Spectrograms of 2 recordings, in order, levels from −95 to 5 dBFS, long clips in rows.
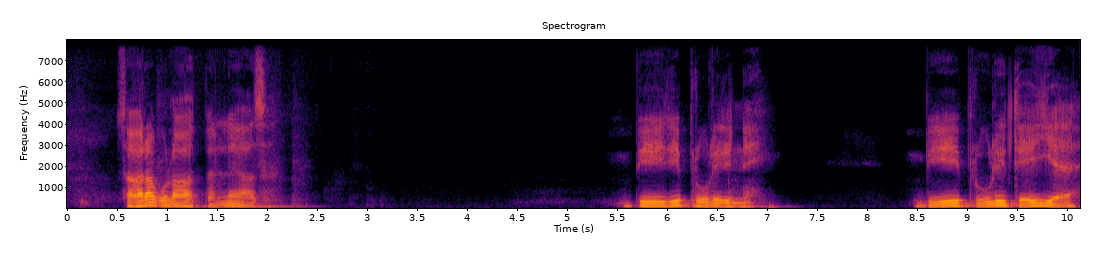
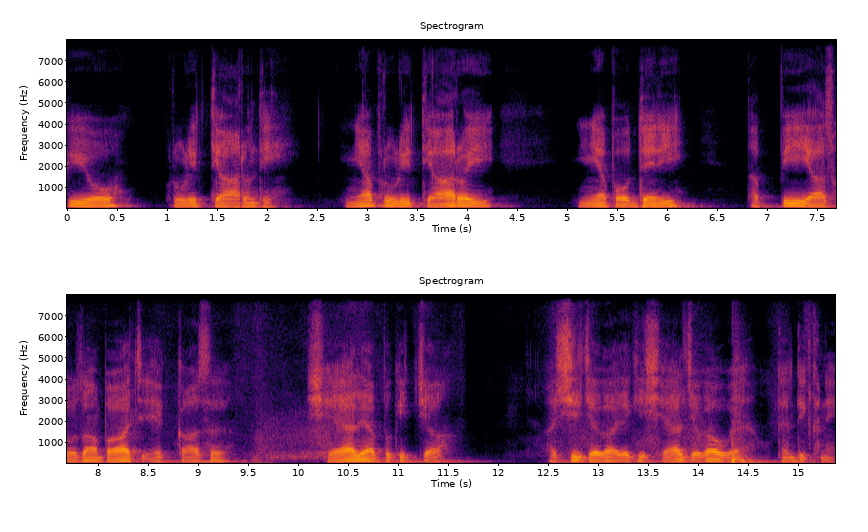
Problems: none marked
